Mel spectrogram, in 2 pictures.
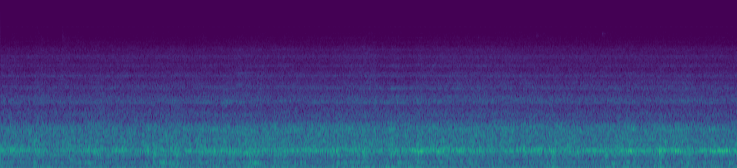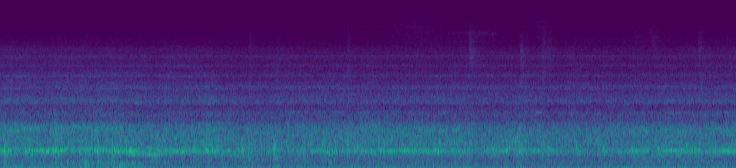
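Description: Amtrak passenger train running on the rails, a steady rumble of wheels and car body with a constant hum, heard from inside the rear car.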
